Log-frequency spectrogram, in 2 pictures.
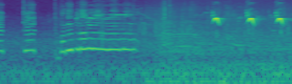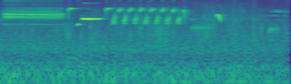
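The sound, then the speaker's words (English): Wild birds sing during a bird walk at a riparian preserve in Gilbert, with bright, quick chirps and short whistled trills scattered through the passage. People talk over the birdsong. “There are regional accents for birds, which I know sounds kind of crazy, but it's true. But that cadence is very similar all over the country.”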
